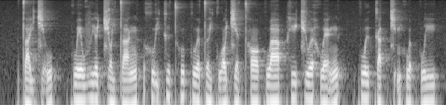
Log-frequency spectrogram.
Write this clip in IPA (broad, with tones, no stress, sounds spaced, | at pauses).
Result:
t̪ a˧˩ j t͡ɕ ə̰˧˥ w | k w e˨˦ w v i˧ ə̯ t͡ɕ ɔ̤˨˩ j t̪ a˨˦ ŋ | x ṵ˧˥ j k ɨ̤˨˩ t̪ʰ u˧ k u˨˦ ə̯ t̪ ə̤˨˩ j k w ɔ˨˦ t͡ɕ ɛ̤˨˩ t̪ʰ ɔ˧ k w aː˦˥ p̚ x i˧ t͡ɕ u˧ ə̯ h w ɛ̰˧˥ ŋ | k w ɨ˧ k a˨˩ t̚ t͡ɕ ə̰˧˥ m h w ə˨˩ p̚ h w i˧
